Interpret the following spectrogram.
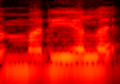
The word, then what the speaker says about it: Mariëlle: NL right yes and uh what is your your Instagram oh so I one is uh Mariela s smithh yeah that's how you pronounce my name in Dutch uh my first name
